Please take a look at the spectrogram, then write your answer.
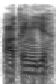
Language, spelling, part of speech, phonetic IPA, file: Russian, аканье, noun, [ˈakənʲje], Ru-а́канье.ogg
- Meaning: the standard reduced pronunciation of unstressed о as а (i.e., [ɐ] or [ə]), as heard in Central Russian and Southern Russian and Belarusian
